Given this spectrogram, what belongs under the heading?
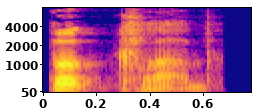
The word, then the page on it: book club: British English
